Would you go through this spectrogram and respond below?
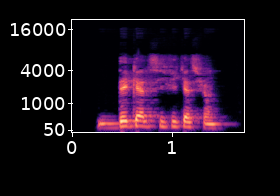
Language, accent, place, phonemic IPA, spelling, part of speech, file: French, France, Lyon, /de.kal.si.fi.ka.sjɔ̃/, décalcification, noun, LL-Q150 (fra)-décalcification.wav
- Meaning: decalcification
